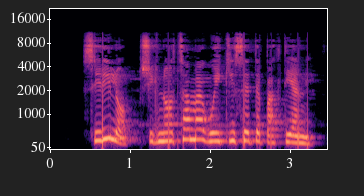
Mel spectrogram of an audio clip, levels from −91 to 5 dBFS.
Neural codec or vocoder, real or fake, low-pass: none; real; 10.8 kHz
